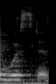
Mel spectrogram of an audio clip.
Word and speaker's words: Worcestershire: say it in german it's just called worchester sauce it's well we would say worcester sauce we ignore all of the letters so you're going to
